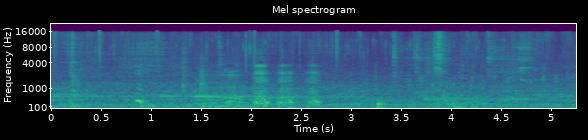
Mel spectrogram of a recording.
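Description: Foie gras sizzling on a steel teppanyaki griddle, with a few sharp clicks of metal utensils against the plate.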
